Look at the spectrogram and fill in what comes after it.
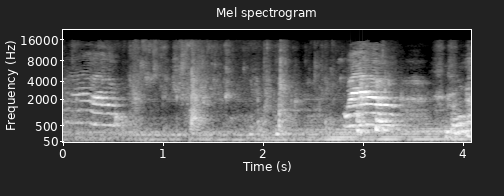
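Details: Stray street cat during its first bath gives drawn-out meows, a longer cry near the end, with splashing water and low background hum.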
